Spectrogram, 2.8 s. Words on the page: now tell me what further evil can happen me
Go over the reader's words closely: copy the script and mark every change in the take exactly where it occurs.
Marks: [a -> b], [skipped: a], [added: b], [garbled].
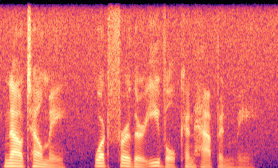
now tell me what further evil can happen me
